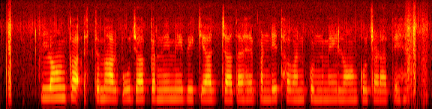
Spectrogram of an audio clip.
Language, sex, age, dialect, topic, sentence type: Hindi, female, 18-24, Garhwali, agriculture, statement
